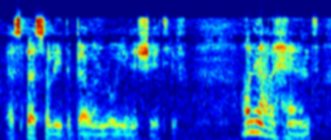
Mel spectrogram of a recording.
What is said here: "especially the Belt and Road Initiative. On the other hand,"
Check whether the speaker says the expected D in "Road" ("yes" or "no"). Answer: no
